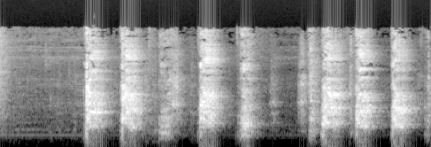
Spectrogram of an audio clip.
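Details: Young Chow Chow bitch challenging a new mechanical toy ball in play. After a second of quiet, loud harsh barks repeat about twice a second in an uneven run, some clipped short, others drawn out.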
